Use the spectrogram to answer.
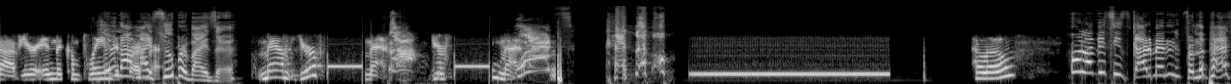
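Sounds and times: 
speech: 0.2 - 6.7, 9.8 - 12.3
steady telephone dial tone after call disconnects: 6.9 - 8.9.

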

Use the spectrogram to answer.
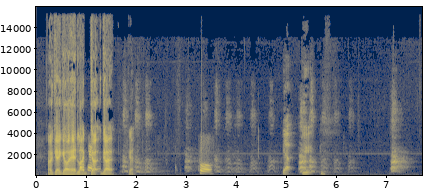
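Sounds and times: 
faint low hum: 0.0 - 7.7
speech: 0.2 - 2.1, 3.2 - 3.7, 4.9 - 5.9
person imitating dog barks and yips: 0.9 - 2.0, 5.3 - 5.9.

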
